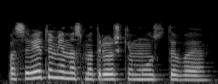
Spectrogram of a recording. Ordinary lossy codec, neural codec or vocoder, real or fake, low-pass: MP3, 48 kbps; none; real; 7.2 kHz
